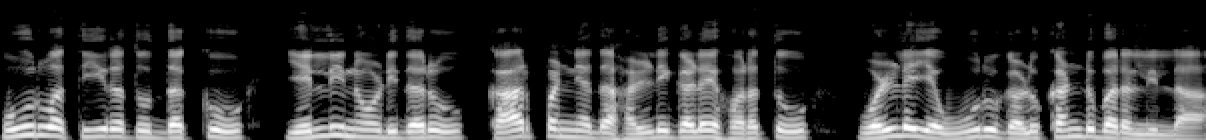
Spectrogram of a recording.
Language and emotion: Kannada, neutral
